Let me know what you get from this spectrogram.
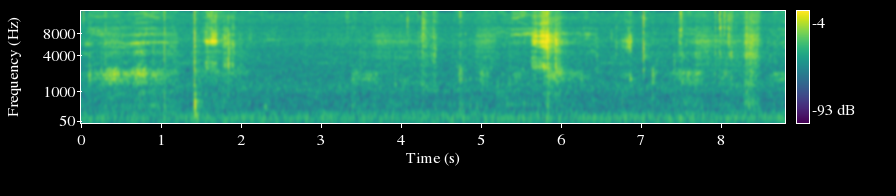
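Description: A person chewing mouthfuls of soft, sauce-covered baked potato close to the microphone, over a steady low hum. A single sharp click about a second and a half in, and a few softer clicks near six seconds.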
